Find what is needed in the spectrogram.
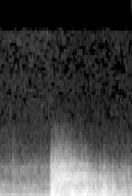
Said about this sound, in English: That gun again. Well, whoever it is won't be shooting out there after tonight.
